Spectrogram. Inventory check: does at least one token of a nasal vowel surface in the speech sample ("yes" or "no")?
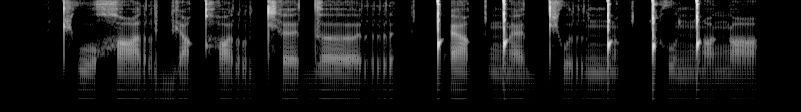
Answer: no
